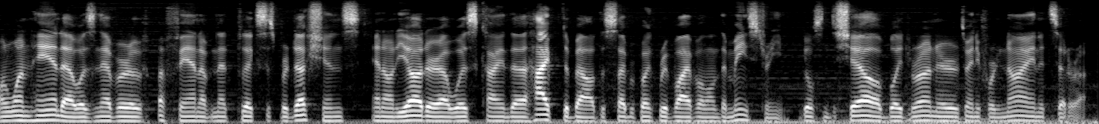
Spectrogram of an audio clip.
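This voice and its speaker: Over music in the background, a man talks at a fairly quick pace with hardly any pauses, in a non-native accent. His fairly low voice stays monotone and flat. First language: not English. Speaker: video critic. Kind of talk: video review monologue.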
